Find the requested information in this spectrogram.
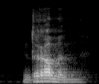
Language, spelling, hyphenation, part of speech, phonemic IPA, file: Dutch, drammen, dram‧men, verb, /ˈdrɑmə(n)/, Nl-drammen.ogg
- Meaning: 1. to nag incessantly 2. to outstay one's welcome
